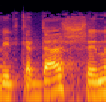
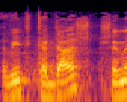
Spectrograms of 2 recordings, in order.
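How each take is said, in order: First: The two sh sounds merge into one. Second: The sh sound is said twice, separately. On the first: The speaker calls it wrong. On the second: The speaker calls it right.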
